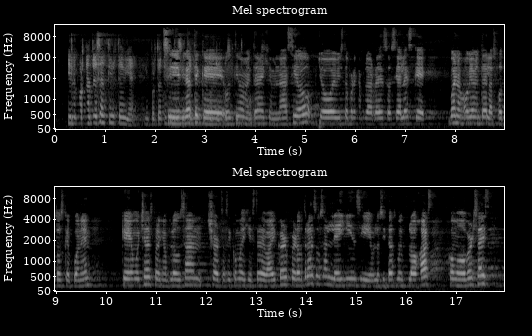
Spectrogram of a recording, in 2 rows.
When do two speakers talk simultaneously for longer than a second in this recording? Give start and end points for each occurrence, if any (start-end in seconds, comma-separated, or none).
2.2-4.1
